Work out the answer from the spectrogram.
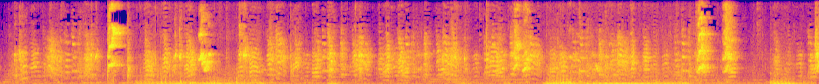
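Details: Many zebra finches in a colony giving scattered, short nasal calls and chirps over a background of wing flapping and low rustling, with occasional louder sharp notes.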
